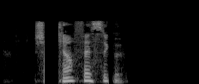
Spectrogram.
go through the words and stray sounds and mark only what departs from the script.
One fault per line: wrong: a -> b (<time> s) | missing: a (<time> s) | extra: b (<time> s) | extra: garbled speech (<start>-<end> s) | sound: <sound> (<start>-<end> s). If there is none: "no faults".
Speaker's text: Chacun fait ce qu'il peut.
sound: dropout (0.4-0.6 s)
missing: qu'il (1.1 s)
